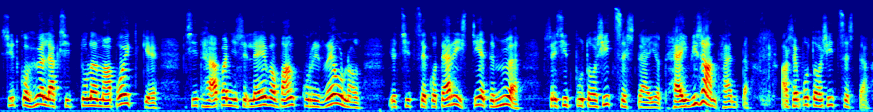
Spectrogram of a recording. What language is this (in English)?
Finnish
